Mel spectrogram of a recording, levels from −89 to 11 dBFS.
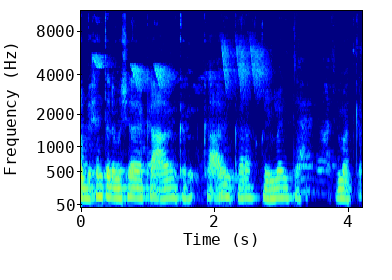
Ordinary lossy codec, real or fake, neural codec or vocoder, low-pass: none; real; none; none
